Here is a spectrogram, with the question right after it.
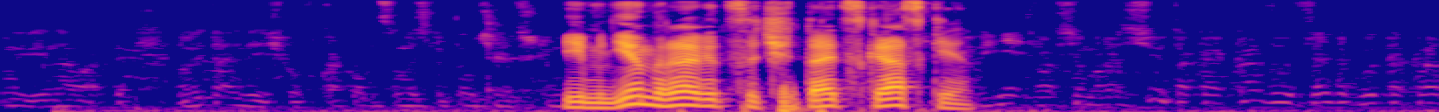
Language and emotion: Russian, positive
